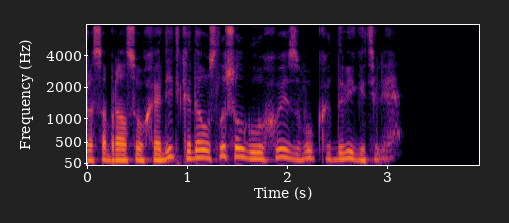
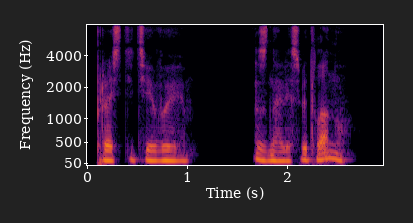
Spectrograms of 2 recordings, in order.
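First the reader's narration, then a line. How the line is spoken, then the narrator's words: Quiet gentle question. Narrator (Russian): спросил тихо, чтобы не отпугнуть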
